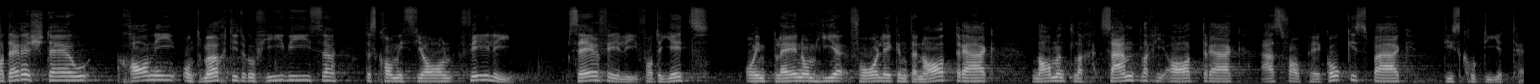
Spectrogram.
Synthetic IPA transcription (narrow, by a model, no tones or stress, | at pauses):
ɑdɛʁəʃtɛlχɑniʊndmœχtidəʁuːfhiːviːzəd̥ɑskʰɔmisjoːnfɪːli | seːʁfɪːlifɔd̥əjɛt͡s | oɪmplɛːnʊmɦiəfɔːɾlɪɡəndənɑːtʁæːɡ | nɑːməntlɪχsæmtləχiʔɑːtʁæːɡ̥ɛsfaʊpʰeːɡ̥ʊkisb̥æɐɡ | d̥iskʰutiːɐthɛt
